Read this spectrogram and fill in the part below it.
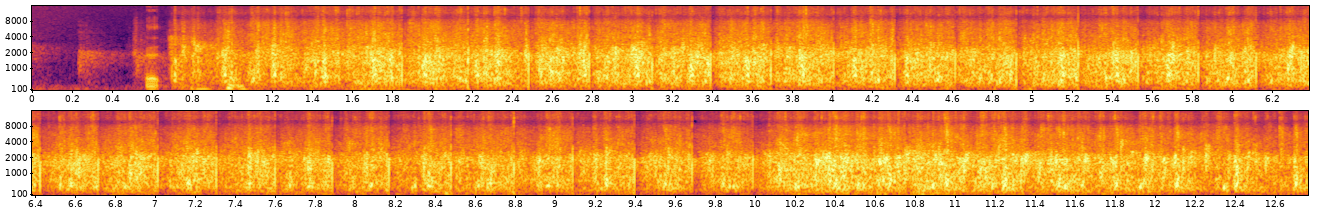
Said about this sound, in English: And I will take that applause as a thanks to the men and women in uniform who have served our nation, because that without them, we do not have the Constitution to uphold and defend.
